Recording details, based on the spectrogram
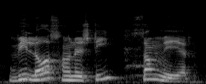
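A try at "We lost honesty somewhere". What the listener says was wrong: वी लॉस्ट ऑनेस्टी फिर सांस ले ली फिर समवेयर। ऐसे नहीं होता है।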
